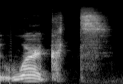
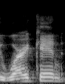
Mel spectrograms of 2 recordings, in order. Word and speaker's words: worked: That K sound does not make your vocal cords vibrate, so it is voiceless. That means that the correct pronunciation in this case is going to be t. It's going to be worked, worked, worked, worked.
